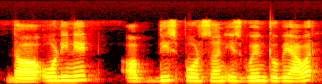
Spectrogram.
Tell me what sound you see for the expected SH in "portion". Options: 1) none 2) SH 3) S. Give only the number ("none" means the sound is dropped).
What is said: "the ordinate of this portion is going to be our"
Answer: 3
